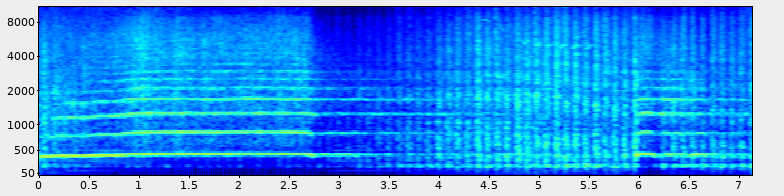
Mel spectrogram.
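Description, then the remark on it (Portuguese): A steam train rolls along the tracks through the vineyard valleys of the Douro and Tua rivers with a rhythmic chugging clatter, its whistle sounding a long steady blast at the start and again near the end, loud, with no voices. “A viagem de comboio pelos vales das Vinhas e do Rio Douro decorreu sem problemas e o tempo parava ao percorrermos as paisagens dos vales do Douro e do Tua”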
